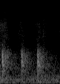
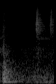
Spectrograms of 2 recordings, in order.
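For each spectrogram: First: young green rose stem, suitable for a cutting. Second: hard, over-woody rose stem.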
